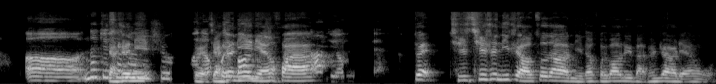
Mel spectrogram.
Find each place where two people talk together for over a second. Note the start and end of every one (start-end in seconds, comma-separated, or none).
1.0-3.2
